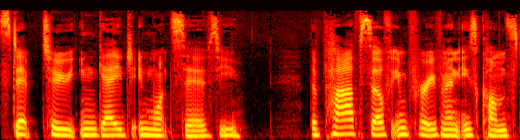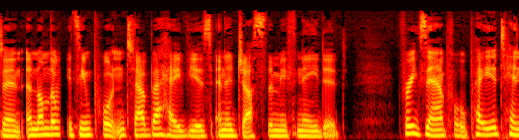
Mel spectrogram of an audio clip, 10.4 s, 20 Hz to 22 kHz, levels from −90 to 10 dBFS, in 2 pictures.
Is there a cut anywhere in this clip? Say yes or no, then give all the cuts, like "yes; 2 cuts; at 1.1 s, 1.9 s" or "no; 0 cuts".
yes; 3 cuts; at 3.6 s, 5.8 s, 6.5 s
